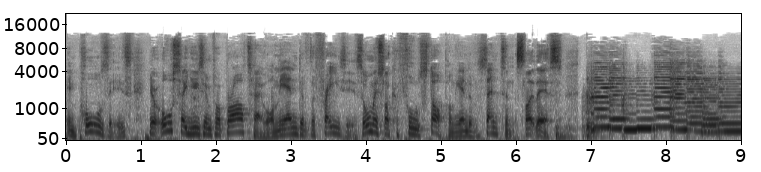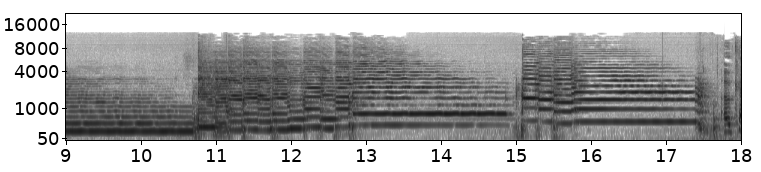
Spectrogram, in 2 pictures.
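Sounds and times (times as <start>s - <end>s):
electric guitar single notes: 6.6s - 18.0s.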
